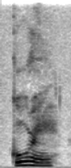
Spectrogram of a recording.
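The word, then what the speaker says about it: Gorée: history that's okay okay Gore Island Gore is how we'd say it in English in French they speak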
